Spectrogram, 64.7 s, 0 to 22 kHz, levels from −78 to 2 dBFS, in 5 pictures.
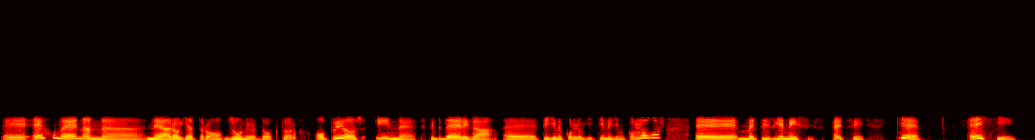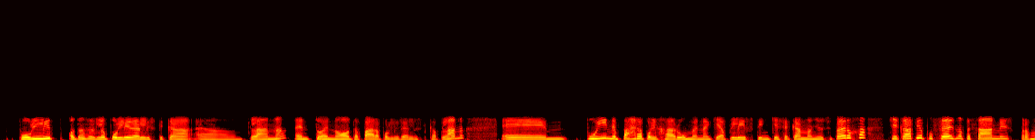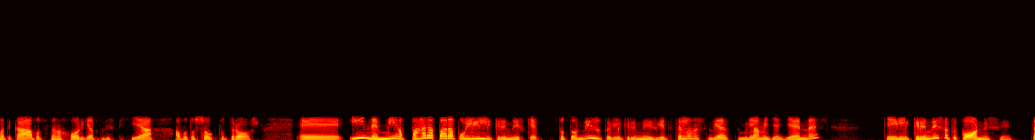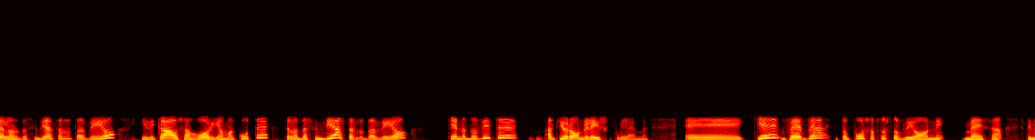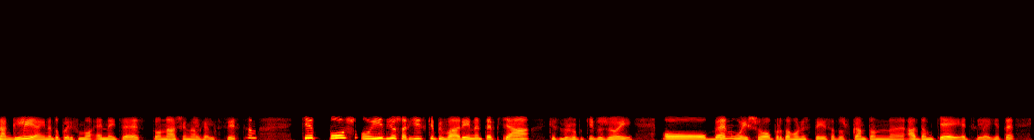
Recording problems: high frequencies cut off; severe; nothing above 3.5 kHz
garbled, watery; slightly

